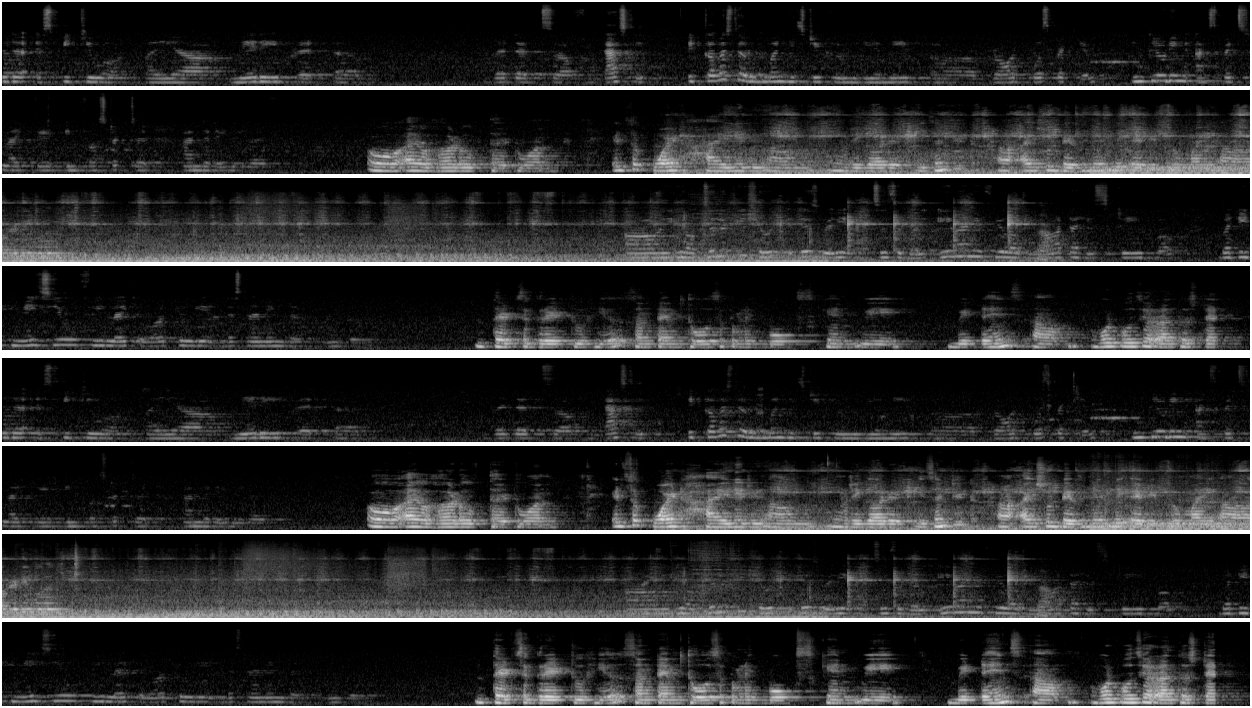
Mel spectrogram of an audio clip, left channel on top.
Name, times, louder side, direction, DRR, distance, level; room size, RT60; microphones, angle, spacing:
voice 1, 0.0-3.6 4.9-6.4 6.9-10.4 10.8-10.9 11.3-13.4 13.8-13.9 14.3-15.1 31.2-35.9 36.2-36.7 37.1-41.1, left 2 dB, 45° left, 2.0 m, -37 dB
voice 2, 16.1-18.0 18.6-25.6 42.2-46.4 46.9-49.6, right 4 dB, 60° right, 0.6 m, -21 dB
sound 1, 19.0-35.5, left 1 dB, 5° left, 1.5 m, -34 dB
sound 2, 23.3-33.2, right 1 dB, 30° right, 1.2 m, -28 dB
29.5 x 27.5 x 4.6 m
head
